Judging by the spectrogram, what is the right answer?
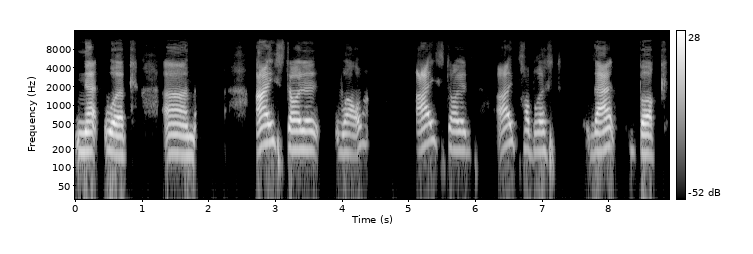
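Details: Adult woman with moderate to severe cerebral palsy, needing help 24/7; dysarthric speech in cerebral palsy.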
